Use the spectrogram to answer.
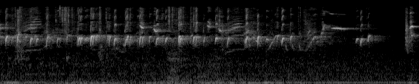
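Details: European goldfinch twittering, quick high chirps that thin out toward the end, with light background hiss.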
